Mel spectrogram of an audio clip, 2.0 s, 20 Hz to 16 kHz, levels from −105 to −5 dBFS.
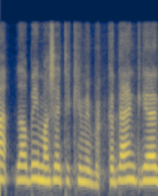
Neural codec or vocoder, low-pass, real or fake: codec, 16 kHz in and 24 kHz out, 0.4 kbps, LongCat-Audio-Codec, two codebook decoder; 10.8 kHz; fake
